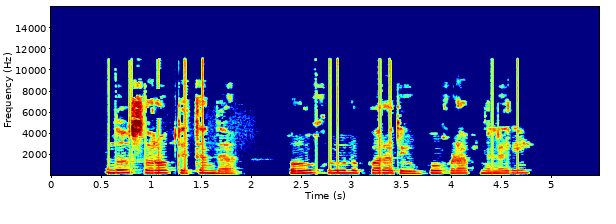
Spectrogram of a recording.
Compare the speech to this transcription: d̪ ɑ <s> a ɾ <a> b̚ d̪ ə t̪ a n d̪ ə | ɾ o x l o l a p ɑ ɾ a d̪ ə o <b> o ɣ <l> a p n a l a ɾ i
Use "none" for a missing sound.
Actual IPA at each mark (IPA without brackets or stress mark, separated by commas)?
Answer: s, ɑ, b, ɽ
